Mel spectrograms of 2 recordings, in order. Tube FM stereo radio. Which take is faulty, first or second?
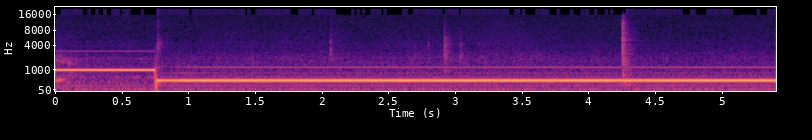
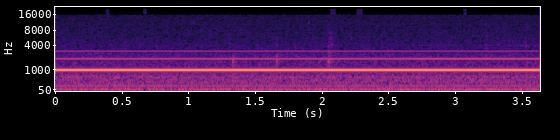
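second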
